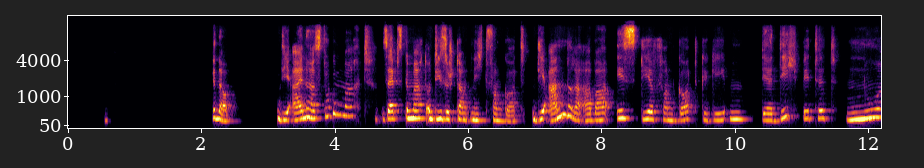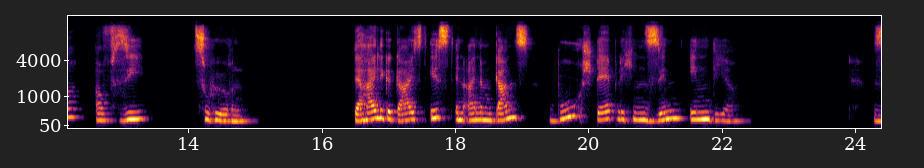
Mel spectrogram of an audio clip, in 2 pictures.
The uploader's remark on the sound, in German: Zoom-Session bei Aleph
